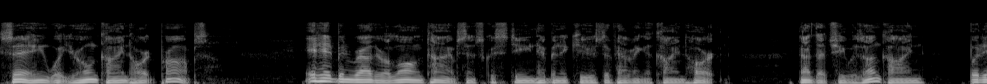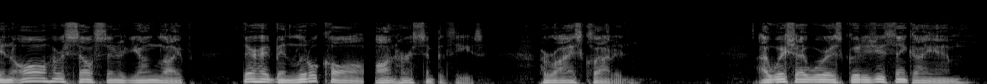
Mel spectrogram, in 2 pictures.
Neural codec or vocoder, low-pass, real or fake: none; 7.2 kHz; real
